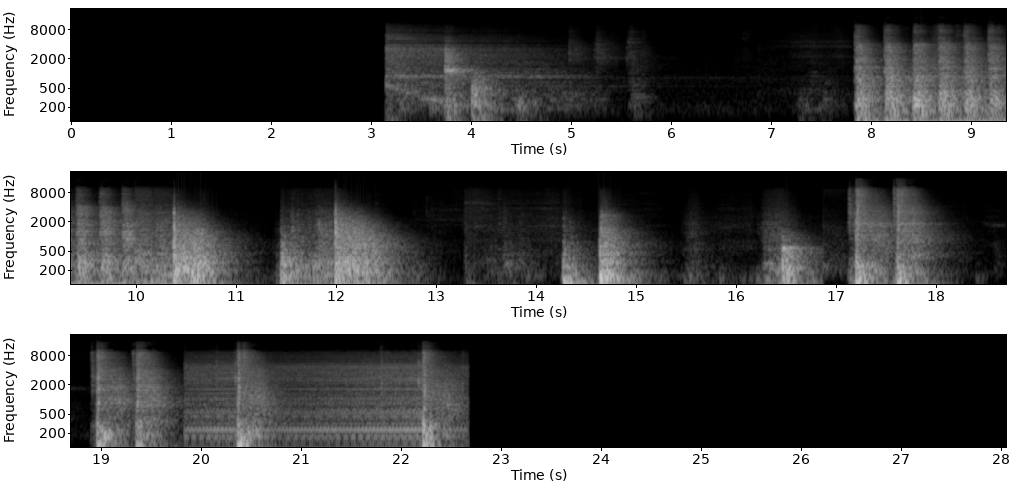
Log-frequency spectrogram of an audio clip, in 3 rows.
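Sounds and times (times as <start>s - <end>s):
wooden thuds and knocks: 7.8s - 12.9s, 14.3s - 15.2s
nail gun shots: 17.2s - 18.1s, 18.9s - 20.8s, 21.8s - 22.7s
steady hum: 19.8s - 22.7s.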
